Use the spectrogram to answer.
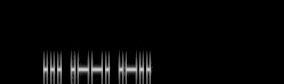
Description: Morse code, heard as a keyed tone, about 36 wpm, 700 Hz. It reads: SPL
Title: Multi-letter Phonemes 35wpm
